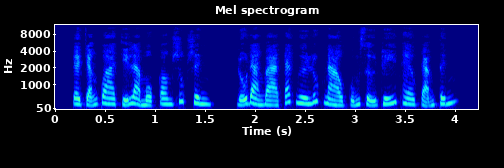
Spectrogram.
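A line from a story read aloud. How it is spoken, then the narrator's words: Cold. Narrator (Vietnamese): Địch Hung lạnh lùng nói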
